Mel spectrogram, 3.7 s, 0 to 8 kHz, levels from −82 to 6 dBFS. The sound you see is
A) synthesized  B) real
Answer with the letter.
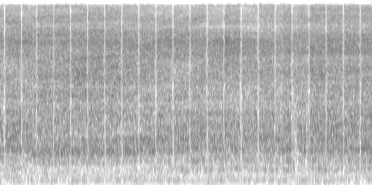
B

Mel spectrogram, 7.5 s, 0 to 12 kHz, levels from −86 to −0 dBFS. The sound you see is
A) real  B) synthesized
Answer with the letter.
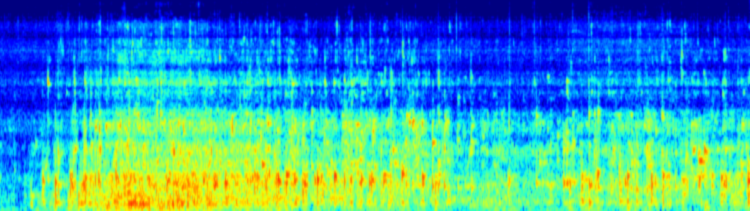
B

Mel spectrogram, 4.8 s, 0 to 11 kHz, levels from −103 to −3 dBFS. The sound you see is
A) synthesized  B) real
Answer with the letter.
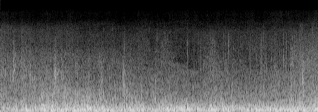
A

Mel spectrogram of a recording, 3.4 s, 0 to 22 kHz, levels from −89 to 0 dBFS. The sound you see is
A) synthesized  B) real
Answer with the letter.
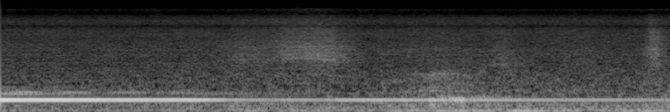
A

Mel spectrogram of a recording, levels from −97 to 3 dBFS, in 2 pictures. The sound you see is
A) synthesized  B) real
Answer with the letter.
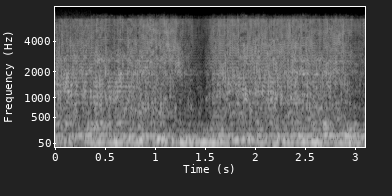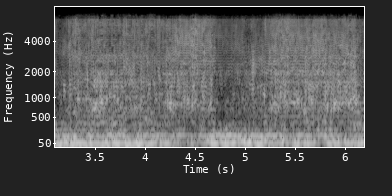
A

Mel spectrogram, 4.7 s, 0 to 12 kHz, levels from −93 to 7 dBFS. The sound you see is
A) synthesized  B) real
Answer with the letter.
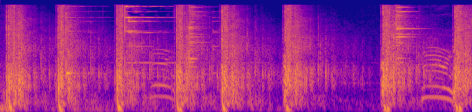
B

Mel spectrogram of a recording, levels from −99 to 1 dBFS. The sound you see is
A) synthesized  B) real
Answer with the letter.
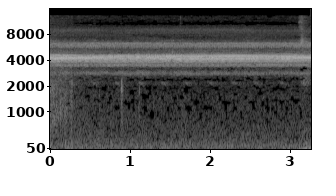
A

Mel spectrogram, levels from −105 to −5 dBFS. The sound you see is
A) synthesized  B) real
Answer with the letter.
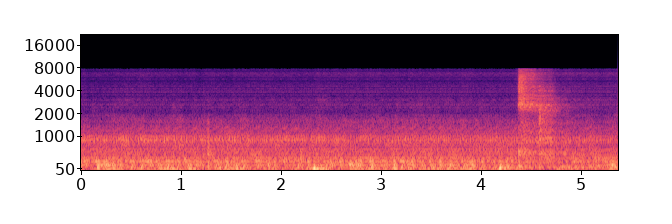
A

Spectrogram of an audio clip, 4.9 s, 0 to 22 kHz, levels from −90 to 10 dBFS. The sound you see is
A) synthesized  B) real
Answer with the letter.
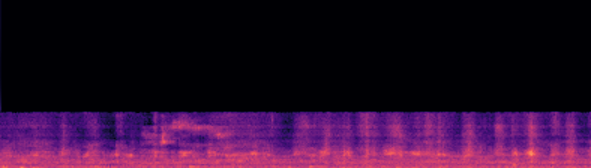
A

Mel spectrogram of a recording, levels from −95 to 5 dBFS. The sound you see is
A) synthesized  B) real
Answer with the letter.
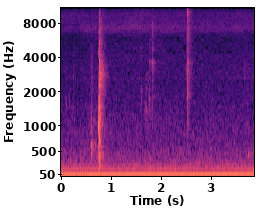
B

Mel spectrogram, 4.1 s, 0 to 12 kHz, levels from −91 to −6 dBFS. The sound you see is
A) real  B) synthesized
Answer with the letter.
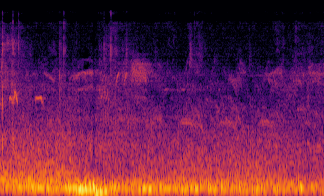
B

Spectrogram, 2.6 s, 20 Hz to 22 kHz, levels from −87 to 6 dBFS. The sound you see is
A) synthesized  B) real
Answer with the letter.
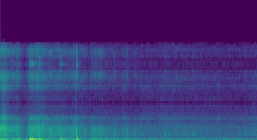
B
